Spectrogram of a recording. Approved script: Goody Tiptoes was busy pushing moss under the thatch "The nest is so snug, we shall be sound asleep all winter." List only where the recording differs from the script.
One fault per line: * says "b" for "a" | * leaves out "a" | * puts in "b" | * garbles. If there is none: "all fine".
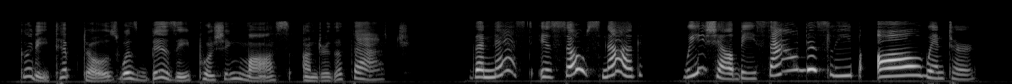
all fine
